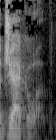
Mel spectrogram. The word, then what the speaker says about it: Jaguar: A Jaguar. I'm pronouncing it the way those commercials from like 20 years ago just pronounced it to sound highfalutin.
